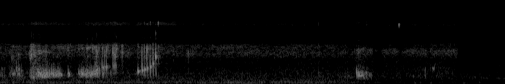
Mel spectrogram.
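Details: Short bursts of gurgling, growling noise over a steady hiss, a cartoon stomach-growl sound effect rather than a real body sound; stomach rumbling.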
